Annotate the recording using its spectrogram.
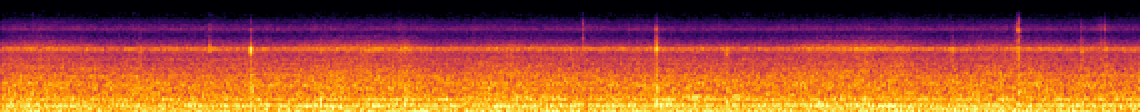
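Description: Small metal parts click and tap as fingers work on a metal housing.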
